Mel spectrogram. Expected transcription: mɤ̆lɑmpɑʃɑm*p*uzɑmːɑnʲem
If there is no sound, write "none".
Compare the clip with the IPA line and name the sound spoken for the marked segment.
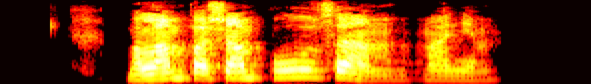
p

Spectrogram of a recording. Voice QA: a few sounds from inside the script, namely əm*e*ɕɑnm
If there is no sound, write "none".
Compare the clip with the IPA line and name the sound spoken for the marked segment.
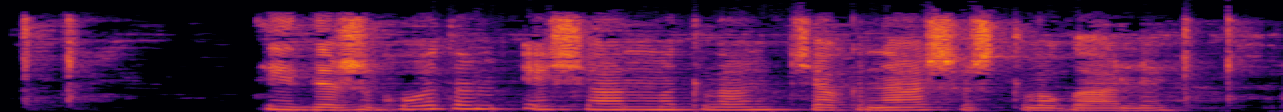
e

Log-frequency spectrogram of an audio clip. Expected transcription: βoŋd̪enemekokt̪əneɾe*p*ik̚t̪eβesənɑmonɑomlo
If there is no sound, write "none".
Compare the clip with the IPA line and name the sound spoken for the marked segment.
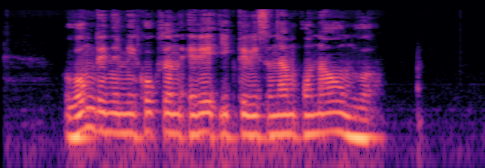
ʔ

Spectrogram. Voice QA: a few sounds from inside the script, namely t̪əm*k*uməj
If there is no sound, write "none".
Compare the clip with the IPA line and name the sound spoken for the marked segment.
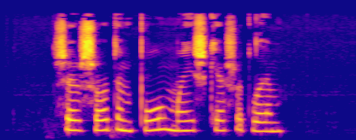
p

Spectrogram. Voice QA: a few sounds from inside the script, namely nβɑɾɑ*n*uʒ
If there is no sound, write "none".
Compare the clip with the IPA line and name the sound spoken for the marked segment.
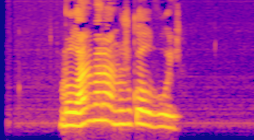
n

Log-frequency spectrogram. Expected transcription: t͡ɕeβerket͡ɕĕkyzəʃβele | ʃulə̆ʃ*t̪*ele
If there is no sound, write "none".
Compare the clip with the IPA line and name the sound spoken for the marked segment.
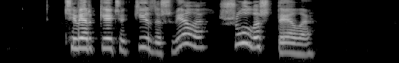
t̪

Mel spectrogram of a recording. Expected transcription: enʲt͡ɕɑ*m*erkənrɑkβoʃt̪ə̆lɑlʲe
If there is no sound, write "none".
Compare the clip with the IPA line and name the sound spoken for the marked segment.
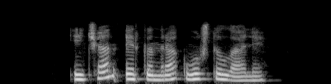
n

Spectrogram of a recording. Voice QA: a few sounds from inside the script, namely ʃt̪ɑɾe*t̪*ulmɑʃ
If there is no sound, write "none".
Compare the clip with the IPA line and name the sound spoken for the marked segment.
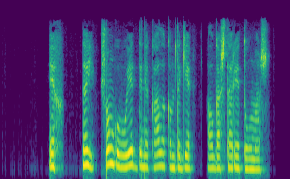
t̪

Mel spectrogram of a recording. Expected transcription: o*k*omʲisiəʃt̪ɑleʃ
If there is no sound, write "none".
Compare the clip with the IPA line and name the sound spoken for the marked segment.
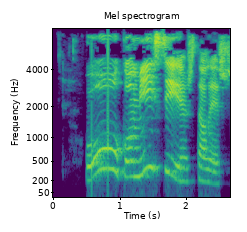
k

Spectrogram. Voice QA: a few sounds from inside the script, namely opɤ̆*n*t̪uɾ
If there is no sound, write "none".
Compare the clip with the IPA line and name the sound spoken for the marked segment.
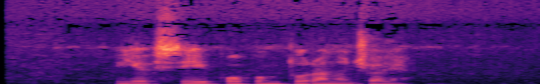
m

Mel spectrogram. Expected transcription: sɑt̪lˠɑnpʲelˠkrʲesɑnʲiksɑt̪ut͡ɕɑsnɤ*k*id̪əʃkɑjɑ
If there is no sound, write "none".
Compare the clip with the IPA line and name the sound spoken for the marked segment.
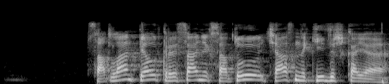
k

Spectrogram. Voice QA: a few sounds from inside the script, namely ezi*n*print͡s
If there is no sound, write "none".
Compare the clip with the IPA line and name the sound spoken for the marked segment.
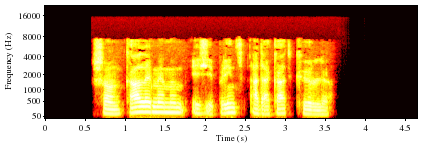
none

